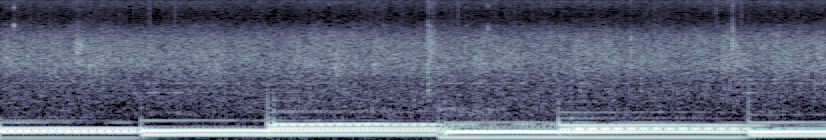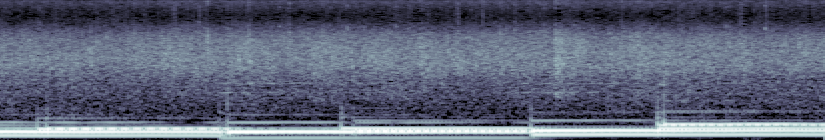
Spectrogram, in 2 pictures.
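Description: Background music: sustained chords that change about every second, over a low bass note.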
